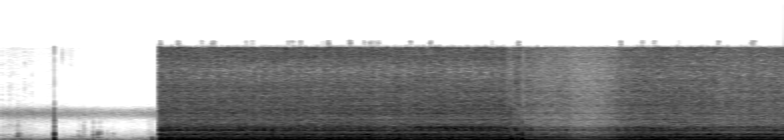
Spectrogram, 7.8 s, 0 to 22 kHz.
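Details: 1996 Ford F-150 4.9 300 straight six after tightening the belt-type harmonic balancer, identified as the cause of a long-running belt-like squeak: engine catches and settles into a smooth even idle, no squeak or chirp, sounds healthy.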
